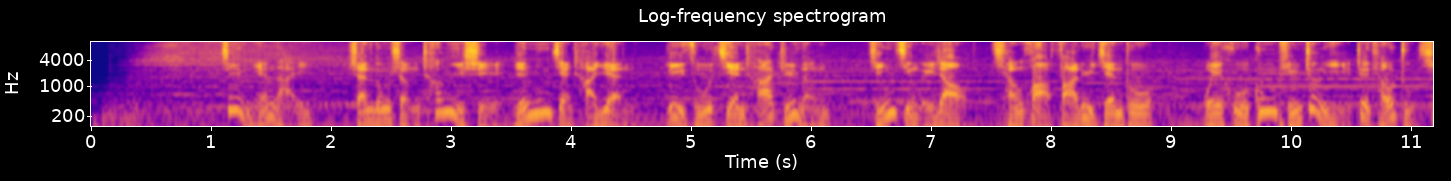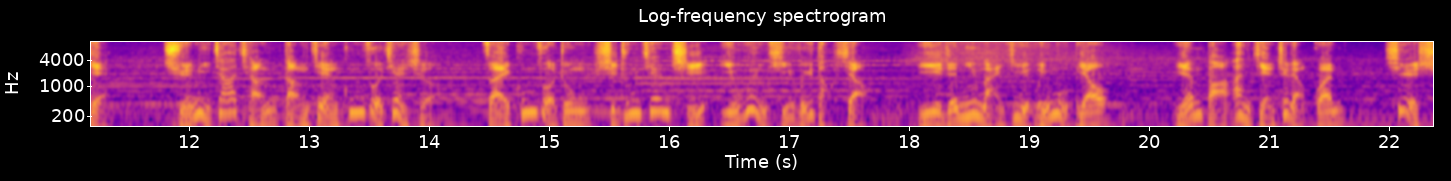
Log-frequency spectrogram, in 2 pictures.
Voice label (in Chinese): 男国 专题 政府 自然; 人民检察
